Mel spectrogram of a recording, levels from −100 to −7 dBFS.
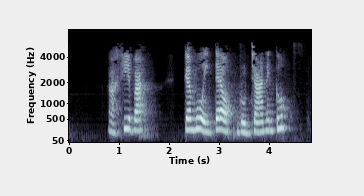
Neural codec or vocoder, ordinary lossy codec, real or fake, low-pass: codec, 16 kHz, 1 kbps, X-Codec, HuBERT features, trained on LibriSpeech; MP3, 24 kbps; fake; 7.2 kHz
